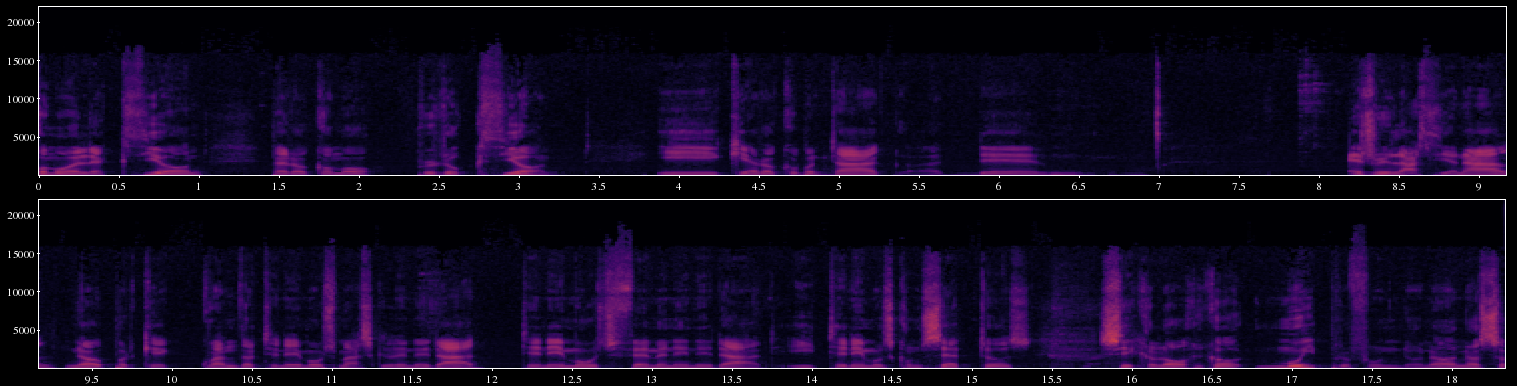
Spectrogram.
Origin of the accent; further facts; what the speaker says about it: England, United Kingdom; first language en; Spanish is a second language; mira, yo soy inglés, hablo inglés, no castellano, como es obvio.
